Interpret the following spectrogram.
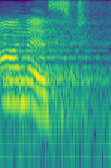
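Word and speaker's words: honest: अब यहाँ देखें ये एच है, ठीक है, तो एच चूंकि साइलेंट है, साउंड क्या है? ऑनेस्ट, तो इसके साथ भी क्या आएगा?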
